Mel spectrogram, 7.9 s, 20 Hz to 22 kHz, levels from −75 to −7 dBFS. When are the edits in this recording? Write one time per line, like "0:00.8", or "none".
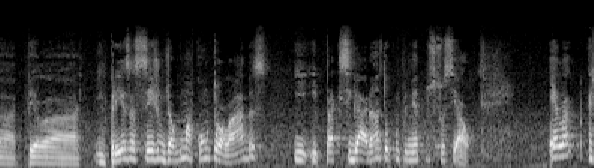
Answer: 0:02.6
0:03.9
0:05.8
